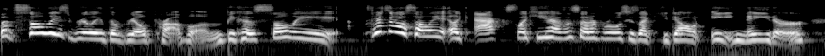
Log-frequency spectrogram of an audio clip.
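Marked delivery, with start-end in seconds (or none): 6.6-8.1 put-on unsettling, creepy drawled Southern accent. Describing a character's rules, the speaker quotes Sully in a creepy southern drawl. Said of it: "he is like this really creepy southern drawl".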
